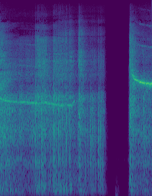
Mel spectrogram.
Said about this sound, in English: But it's worth having a little fireworks show.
